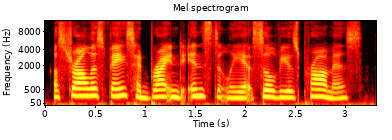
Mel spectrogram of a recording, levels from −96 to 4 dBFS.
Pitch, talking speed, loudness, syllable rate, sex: 235 Hz, 145 wpm, -18 LUFS, 5.7 syllables/s, female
